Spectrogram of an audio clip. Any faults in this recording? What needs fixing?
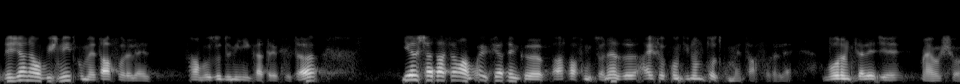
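Throughout, the speech carries heavy Codec 2 vocoder damage. The speech comes out robotic and buzzy because it is resynthesised from sine waves driven by pitch, voicing and envelope. Its character fits the 3.2 kbit/s mode. A plain band limit wouldn't sound like this. The line band runs from 200 Hz to 3.7 kHz with nothing above 3.8 kHz, but the buzzy, synthetic quality comes from the lost waveform, not from the narrow band. To prevent it, record or deliver over a waveform codec or uncompressed path instead of a digital-radio vocoder link.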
